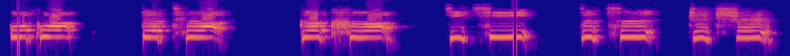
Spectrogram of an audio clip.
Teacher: the tongue position and other the shape of the lips are all the same. The only difference is the air. One is soft and one is stronger. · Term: aspirated and unaspirated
